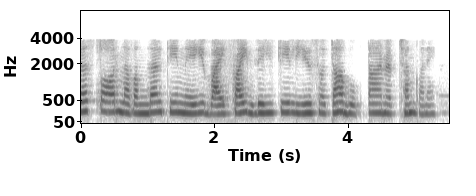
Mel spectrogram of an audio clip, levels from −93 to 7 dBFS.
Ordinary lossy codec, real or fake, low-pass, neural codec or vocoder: AAC, 16 kbps; fake; 7.2 kHz; codec, 16 kHz, 0.5 kbps, X-Codec, HuBERT features, trained on balanced general audio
